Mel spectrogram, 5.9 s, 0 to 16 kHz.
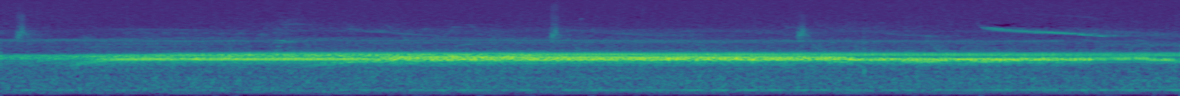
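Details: An American toad gives a long, steady, musical trill on one mid-high pitch for nearly six seconds in a spring swamp in Maynard, Massachusetts, in early May 2024, with faint bird chips from species such as red-winged blackbirds in the background.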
